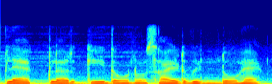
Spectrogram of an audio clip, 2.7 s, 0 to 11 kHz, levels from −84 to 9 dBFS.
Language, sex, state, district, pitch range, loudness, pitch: Hindi, male, Uttar Pradesh, Saharanpur, 170-185 Hz, -13 LUFS, 180 Hz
